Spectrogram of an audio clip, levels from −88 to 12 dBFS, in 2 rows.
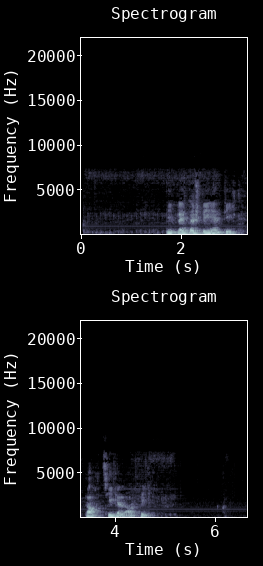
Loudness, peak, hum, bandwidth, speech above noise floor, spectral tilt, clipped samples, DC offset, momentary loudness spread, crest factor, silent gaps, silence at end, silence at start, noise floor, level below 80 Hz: -19 LUFS; -2 dBFS; none; 7 kHz; 51 dB; -9 dB/octave; under 0.1%; under 0.1%; 10 LU; 18 dB; none; 1.95 s; 1.7 s; -69 dBFS; -58 dBFS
